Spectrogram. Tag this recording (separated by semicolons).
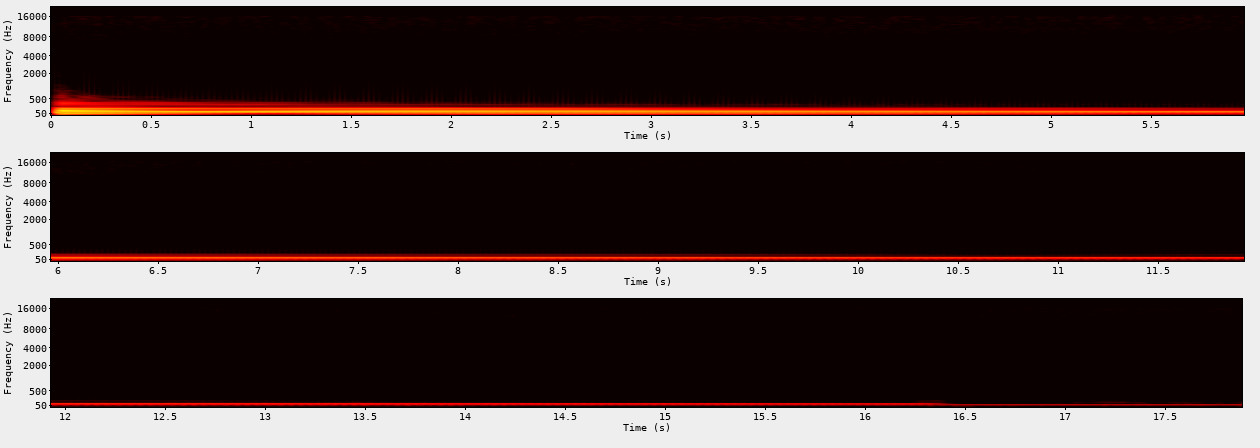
bass; fender; finger; multisample; p-bass; sidekick; string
